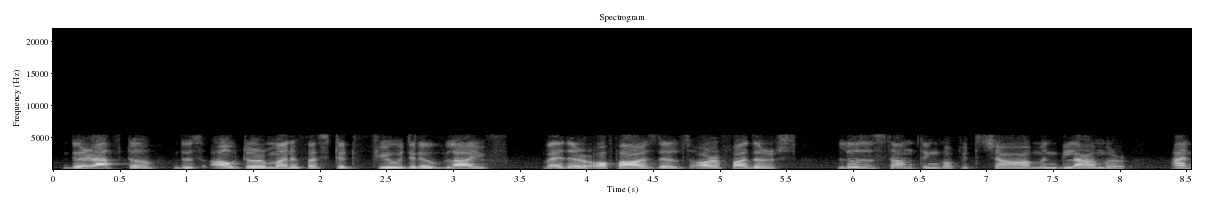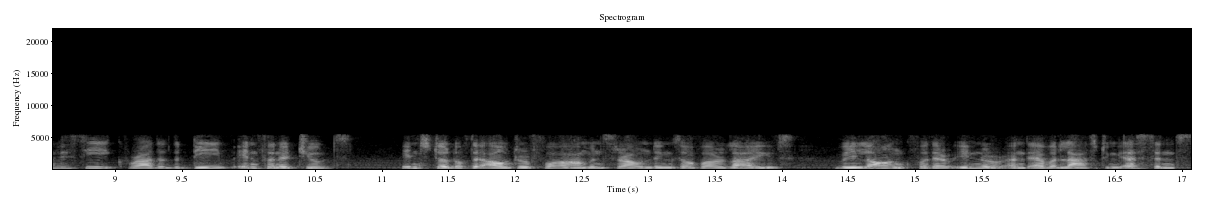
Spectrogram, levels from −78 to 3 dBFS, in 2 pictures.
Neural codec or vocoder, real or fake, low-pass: none; real; 5.4 kHz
